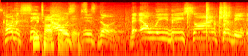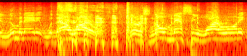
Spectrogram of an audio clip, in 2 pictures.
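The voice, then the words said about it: Southern drawl accent. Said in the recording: “This is such a confusing accent to me ... Southern ... southern draw”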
